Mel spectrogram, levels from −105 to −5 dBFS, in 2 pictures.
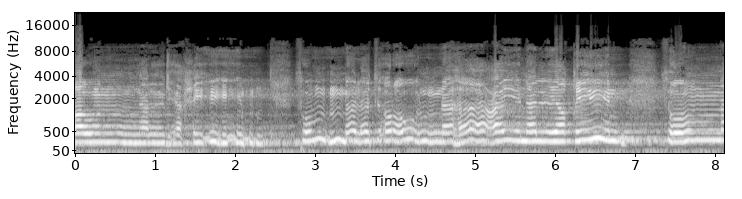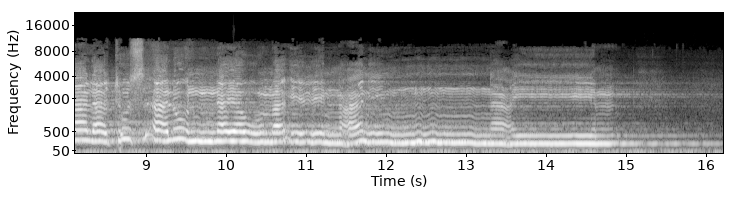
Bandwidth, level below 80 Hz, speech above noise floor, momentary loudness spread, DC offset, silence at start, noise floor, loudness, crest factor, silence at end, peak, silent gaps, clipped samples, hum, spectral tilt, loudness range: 11 kHz; -36 dBFS; 22 dB; 8 LU; under 0.1%; 0 s; -34 dBFS; -13 LUFS; 12 dB; 0.05 s; 0 dBFS; none; under 0.1%; none; -6 dB/octave; 4 LU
